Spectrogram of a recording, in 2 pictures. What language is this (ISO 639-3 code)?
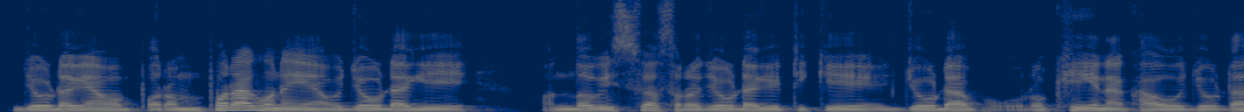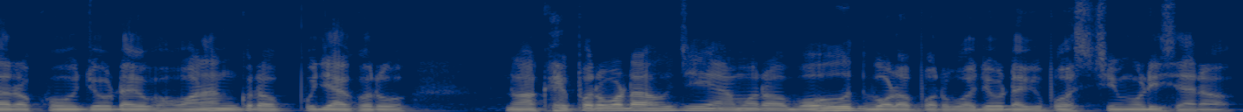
ori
